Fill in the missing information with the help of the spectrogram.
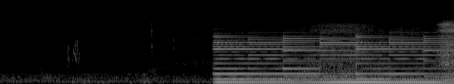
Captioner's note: sighs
